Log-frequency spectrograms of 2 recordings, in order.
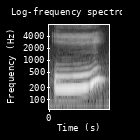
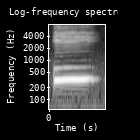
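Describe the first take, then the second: First: The pitch rises from middle to high. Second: The pitch stays high and level.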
